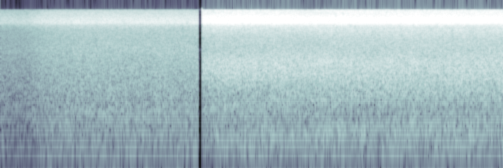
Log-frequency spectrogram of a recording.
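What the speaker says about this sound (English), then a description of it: "just to give you a more intimate look at this waterfall" Berea Falls, a stair-step waterfall at Rocky River Reservation in Ohio, roars as a steady broadband rush heard up close, loud and unbroken, growing louder after a brief dip.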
